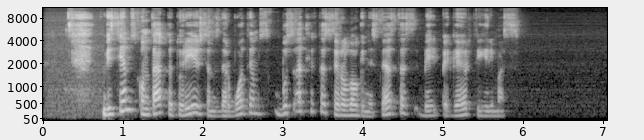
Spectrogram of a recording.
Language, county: Lithuanian, Klaipėda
